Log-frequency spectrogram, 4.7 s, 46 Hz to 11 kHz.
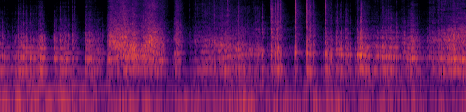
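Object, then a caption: Rawhide bongo drum head. A pair of rawhide bongo drums is held up near the face while fingernails scratch across one hide head. Bursts of dry, raspy scratching come and go over a faint hum of drum resonance around 700 Hz, with brighter, louder strokes mixed among softer rubbing.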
